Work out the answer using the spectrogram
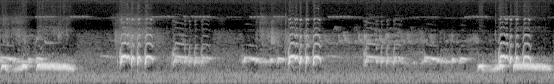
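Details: Zebra dove, local type, used to coax quiet birds into answering: a low drawn-out coo opens, followed by a string of quick, stuttering pulsed coo bursts in regular succession.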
